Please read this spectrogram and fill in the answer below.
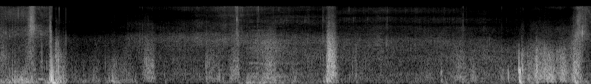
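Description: Camera handling noise with the microphone covered and the sound muffled: rubbing, with a few sharp knocks against the microphone, the loudest about three seconds in.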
